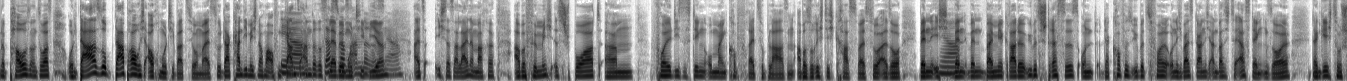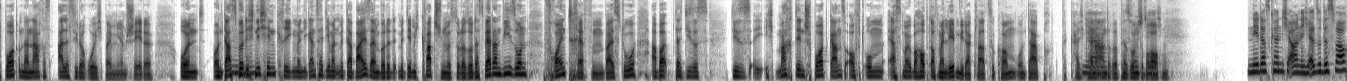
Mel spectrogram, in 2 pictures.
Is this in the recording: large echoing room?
no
